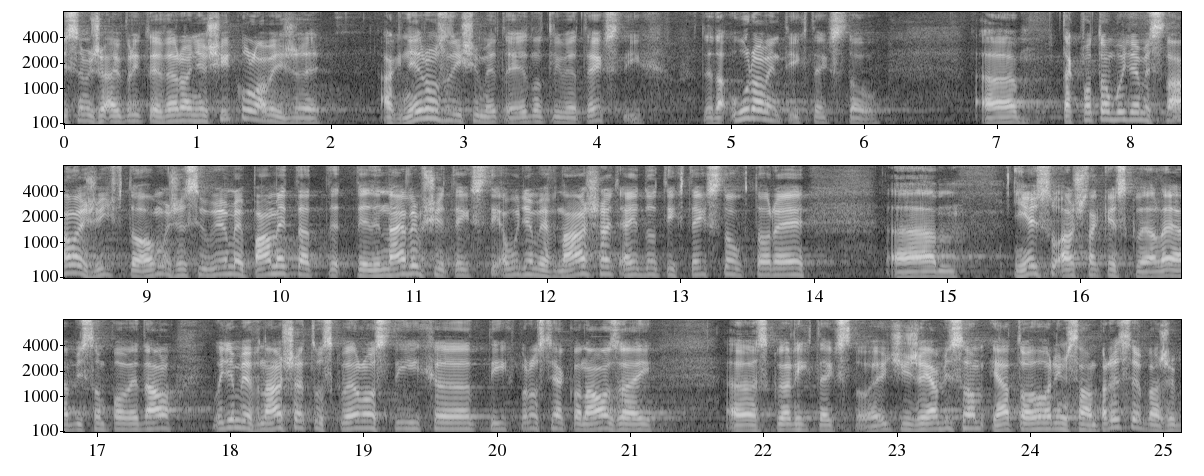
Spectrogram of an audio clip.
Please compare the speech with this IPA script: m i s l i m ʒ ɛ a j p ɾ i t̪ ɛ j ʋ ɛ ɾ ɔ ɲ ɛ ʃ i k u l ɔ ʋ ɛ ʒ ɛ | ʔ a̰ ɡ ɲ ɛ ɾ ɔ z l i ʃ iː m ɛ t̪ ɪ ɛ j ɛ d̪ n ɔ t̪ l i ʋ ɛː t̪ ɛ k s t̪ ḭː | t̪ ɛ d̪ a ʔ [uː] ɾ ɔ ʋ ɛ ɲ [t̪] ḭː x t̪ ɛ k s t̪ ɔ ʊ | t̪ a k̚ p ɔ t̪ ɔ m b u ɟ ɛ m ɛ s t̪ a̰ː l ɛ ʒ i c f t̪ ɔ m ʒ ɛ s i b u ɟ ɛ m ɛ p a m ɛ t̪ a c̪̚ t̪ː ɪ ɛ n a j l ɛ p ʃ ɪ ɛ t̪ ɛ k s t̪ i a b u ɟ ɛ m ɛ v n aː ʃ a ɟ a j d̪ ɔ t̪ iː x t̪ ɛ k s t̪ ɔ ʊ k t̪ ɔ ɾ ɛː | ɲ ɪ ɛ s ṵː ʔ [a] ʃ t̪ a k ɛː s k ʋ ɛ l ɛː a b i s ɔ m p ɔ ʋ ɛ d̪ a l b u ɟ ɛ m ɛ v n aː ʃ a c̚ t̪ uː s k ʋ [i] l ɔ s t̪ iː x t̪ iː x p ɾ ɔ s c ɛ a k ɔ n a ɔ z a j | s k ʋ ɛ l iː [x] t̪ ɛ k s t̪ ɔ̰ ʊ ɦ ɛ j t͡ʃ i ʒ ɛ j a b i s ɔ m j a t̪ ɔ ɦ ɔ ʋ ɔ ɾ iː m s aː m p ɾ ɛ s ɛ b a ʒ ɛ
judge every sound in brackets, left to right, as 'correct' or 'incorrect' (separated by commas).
correct, correct, correct, incorrect, correct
